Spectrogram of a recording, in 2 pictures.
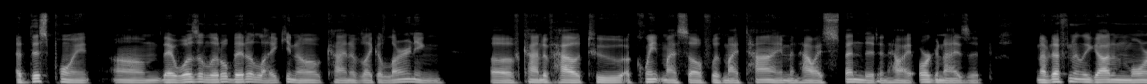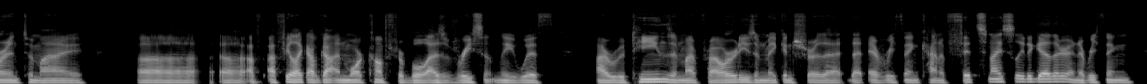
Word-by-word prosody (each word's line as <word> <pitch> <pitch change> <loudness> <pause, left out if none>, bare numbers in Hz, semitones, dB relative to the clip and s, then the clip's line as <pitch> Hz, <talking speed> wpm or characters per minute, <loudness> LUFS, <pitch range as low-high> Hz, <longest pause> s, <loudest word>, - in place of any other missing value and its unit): At 100 -3 -1
this 140 +5 +4
point, 100 -5 -2 0.2
um, 95 -2 -2
there 105 +1 +5
was 115 +3 +4
a 125 - +2
little 105 +3 +3
bit 110 +1 +4
of, 125 - +2
like, 95 -1 -2
you 120 - 0
know, 95 -1 -1
kind 95 -2 -3
of 95 -1 -4
like, 95 +1 -2
a - - 0
learning 100 -3 -2 0.5
of 90 -4 +1
kind 100 -2 +2
of 100 -4 +1
how 100 +1 +5
to 100 -2 0
acquaint 120 0 0
myself 95 -2 0
with 95 -2 0
my 90 -1 0
time 100 0 0
and 85 - -4
how 90 -1 +2
I 90 - 0
spend 105 +4 0
it 95 - -1
and 90 +1 -3
how 95 - 0
I 90 -1 -1
organize 95 -6 +1
it. 85 - -7 0.5
And 100 - +2
I've 100 - +3
definitely 120 -2 +3
gotten 105 -1 +4
more 100 +1 +2
into 95 +1 -2
my, 90 -1 -2 0.6
uh, 90 -2 -1 0.2
uh 90 0 -2
I - - +4
I - - +3
feel, 110 +3 +1
like, 105 +1 +3
I've 100 -2 +3
gotten 100 -1 +2
more 100 -1 +2
comfortable 95 -2 -1
as 90 0 +1
of 90 +1 -8
recently 95 -2 -1
with 90 0 -3 0.4
my 95 - +2
routines 115 +6 +2
and 100 -1 +1
my 95 0 +1
priorities 100 +2 +1
and 95 -1 -1
making 95 +2 -2
sure 95 +2 -2
that 90 -2 -3
that 90 -2 -3
everything 95 0 -3
kinda 95 -2 -4
fits 105 +7 -4
nicely 130 +1 0
together 130 0 +2
and 105 -5 -1
everything 95 0 -2
95 Hz, 200 wpm, -25 LUFS, 90-105 Hz, 0.6 s, there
